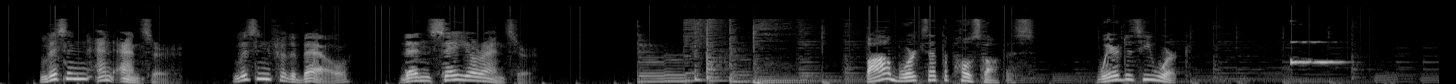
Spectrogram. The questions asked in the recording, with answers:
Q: Where does he work?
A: He works at the post office.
